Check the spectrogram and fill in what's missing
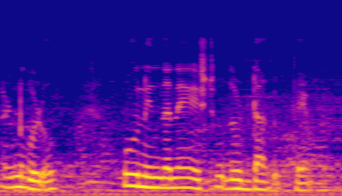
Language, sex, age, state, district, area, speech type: Kannada, female, 60+, Karnataka, Chitradurga, rural, spontaneous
